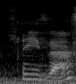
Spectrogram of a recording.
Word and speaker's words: Frieser: Frieser. – Frieser, oh my word. – Frieser, yeah, like the freezer.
